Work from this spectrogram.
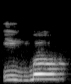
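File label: "igbo" Nigerian Pidgin, female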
